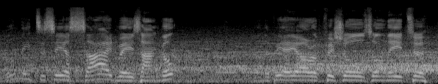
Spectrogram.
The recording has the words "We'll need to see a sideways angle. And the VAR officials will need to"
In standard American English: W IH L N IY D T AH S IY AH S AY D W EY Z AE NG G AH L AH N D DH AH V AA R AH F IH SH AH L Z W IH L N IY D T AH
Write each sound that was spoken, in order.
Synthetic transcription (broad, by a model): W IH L N IY D T AH S IY AH S AY D W EY Z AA NG G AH L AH N DH AH B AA R AH F IH SH AH L Z W IH L N IY D T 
